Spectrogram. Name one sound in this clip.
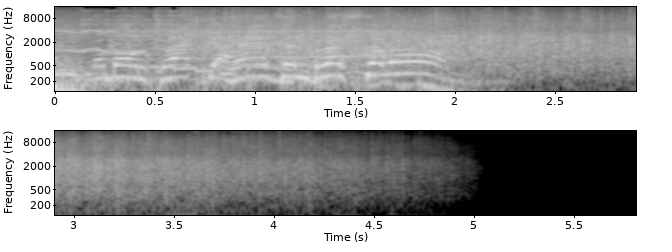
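A man sings with feeling into a microphone, then the singing fades away.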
